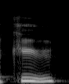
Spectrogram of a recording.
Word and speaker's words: cul: Beware that le cul, pronounced K-U, means the ass, as we just learned from PQ, papier cul.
